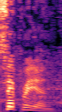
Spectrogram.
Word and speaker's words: Cyprian: It's Cyprian. Yeah. You have it. That's a P and not a B.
